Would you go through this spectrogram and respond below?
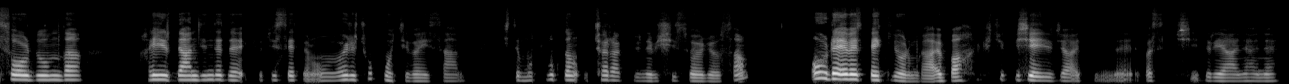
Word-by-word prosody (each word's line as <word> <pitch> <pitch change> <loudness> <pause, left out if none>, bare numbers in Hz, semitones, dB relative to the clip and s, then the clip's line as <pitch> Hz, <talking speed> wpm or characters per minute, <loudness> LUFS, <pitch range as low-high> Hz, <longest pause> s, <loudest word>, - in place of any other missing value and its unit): sorduğumda 210 -1 +2 0.6
hayır 220 0 +2
dendiğinde 210 +1 -1
de 195 -1 -4 0.2
kötü 200 +1 -28
hissetmiyorum 200 -2 -10
ama 175 +3 -11
böyle 210 0 0
çok 260 +4 -19
motiveysem, 155 -3 -13 0.4
işte, - - -15
mutluluktan 205 +3 -7
uçarak 190 -3 -9
birine 160 -1 -11
bir - - -18
şey 155 +4 -14
söylüyorsam 150 - -8 0.6
orada 275 -1 +6
evet 235 -1 +9
bekliyorum 180 -8 0
galiba. 160 +6 -3 0.2
Küçük 220 -1 -23
bir 205 - -10
şey 195 -3 +3
rica 165 -1 -11
ettiğimde. 475 - -18
Basit - - -16
bir 475 - -14
şeydir, 175 - -14
yani, 160 -1 -8
hani. 160 0 -12
195 Hz, 145 wpm, -23 LUFS, 160-215 Hz, 0.6 s, evet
